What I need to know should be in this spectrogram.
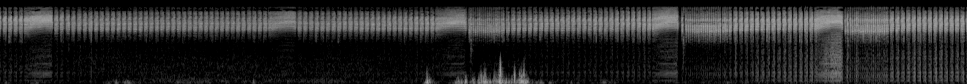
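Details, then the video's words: Wellington cicada giving a loud, sizzling high buzz sustained in long stretches, interrupted by short breaks every two seconds or so, with a brief cluster of low knocking thumps midway. "Loud cicada Singing Wellington"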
